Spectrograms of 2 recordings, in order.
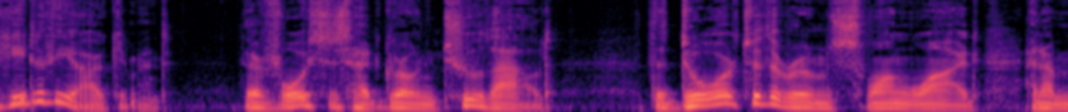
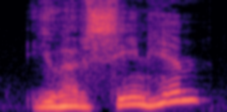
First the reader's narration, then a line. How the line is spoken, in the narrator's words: Alton asked, his fingers tapping anxiously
